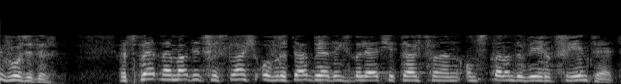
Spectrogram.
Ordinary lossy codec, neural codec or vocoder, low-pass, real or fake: AAC, 16 kbps; codec, 16 kHz, 16 kbps, FreqCodec, larger model; 7.2 kHz; fake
